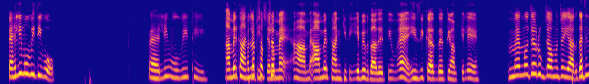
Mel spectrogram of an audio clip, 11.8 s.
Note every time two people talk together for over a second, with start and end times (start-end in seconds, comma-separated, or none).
none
